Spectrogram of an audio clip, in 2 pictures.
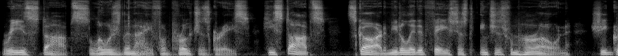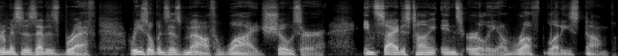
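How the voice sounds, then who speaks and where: A man's voice: sits low, animated, unhurried, breathy edge, no room sound, studio quality. A man reading screenplay stage directions as scripted narration, in terse, dramatic phrases.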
